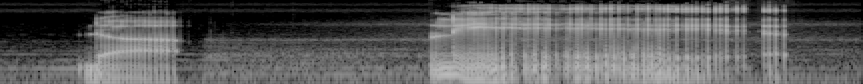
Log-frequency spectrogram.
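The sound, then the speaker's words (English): A low, distorted voice, garbled like a record skipping, blares over a mall's PA system in two loud bursts: a short warbling one, then a longer, harsh, crackling stretch with no clear words, ending in a brief sputter. “I turn toward the door, and then the PA system crackles to life. A low, distorted voice, garbled like a record skipping over itself.”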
